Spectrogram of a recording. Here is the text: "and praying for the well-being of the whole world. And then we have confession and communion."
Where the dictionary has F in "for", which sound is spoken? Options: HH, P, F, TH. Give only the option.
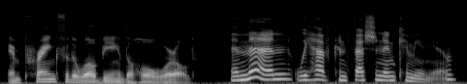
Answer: F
